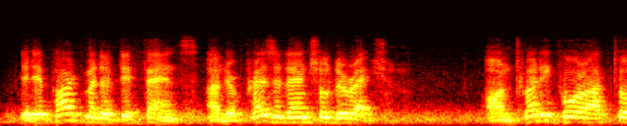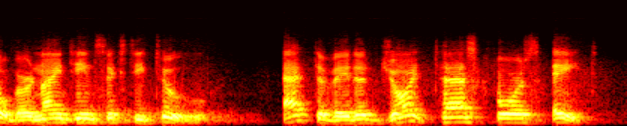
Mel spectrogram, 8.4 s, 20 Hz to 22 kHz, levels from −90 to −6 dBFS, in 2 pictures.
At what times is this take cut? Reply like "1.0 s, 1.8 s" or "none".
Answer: none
